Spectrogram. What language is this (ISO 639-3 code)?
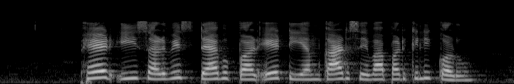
mai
